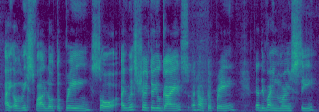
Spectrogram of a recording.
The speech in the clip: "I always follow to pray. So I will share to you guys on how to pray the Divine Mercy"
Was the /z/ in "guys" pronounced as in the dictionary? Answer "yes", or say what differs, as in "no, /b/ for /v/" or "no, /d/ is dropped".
no, /s/ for /z/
